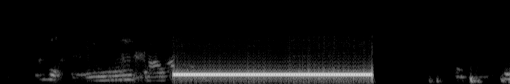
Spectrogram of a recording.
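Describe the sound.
A telephone ringing tone during a call: one loud, steady mid-pitched tone lasting about two seconds, with people talking before and after it.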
